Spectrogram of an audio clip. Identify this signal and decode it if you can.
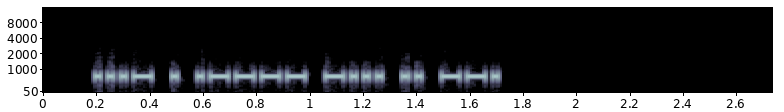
Morse code, heard as a keyed tone, about 49 wpm, 700 Hz. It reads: VE1BIG
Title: DXCC-100 Call Signs - 6 Characters - Repeated 3x - 50wpm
